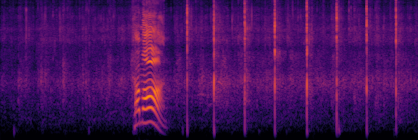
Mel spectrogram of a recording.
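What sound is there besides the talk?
audience applause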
